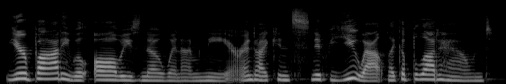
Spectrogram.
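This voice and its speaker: A woman playing an obsessive, domineering yandere in a dark ASMR roleplay, seductive and smug, slow and teasing, slipping into whispers. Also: medium pitch, natural voice. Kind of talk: dark ASMR audio roleplay, intimate dramatic acting.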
